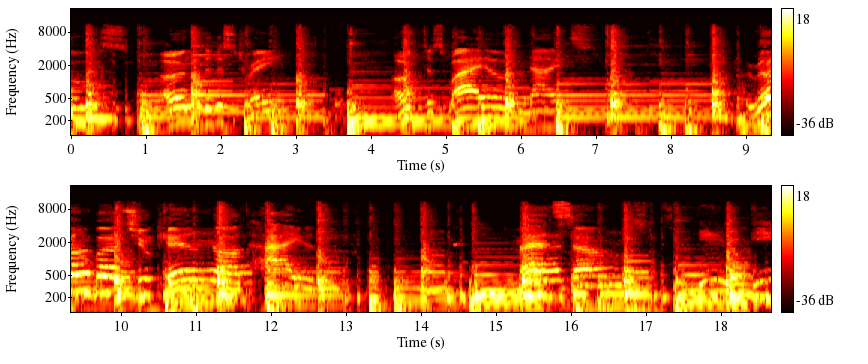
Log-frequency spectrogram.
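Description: Strummed acoustic guitar with a voice singing a wavering melody without words.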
